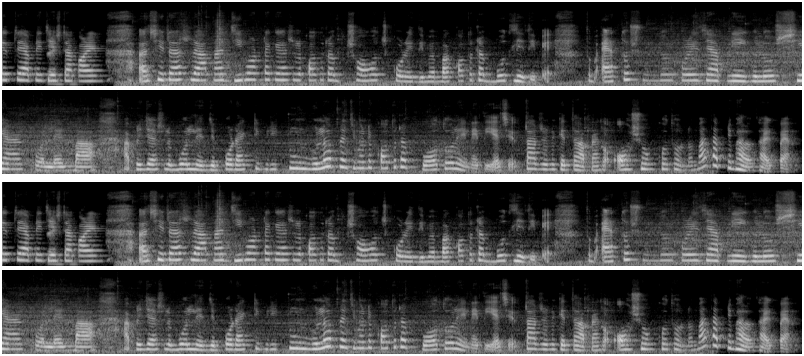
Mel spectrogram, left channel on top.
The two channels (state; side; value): identical; both; correlation 1.00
